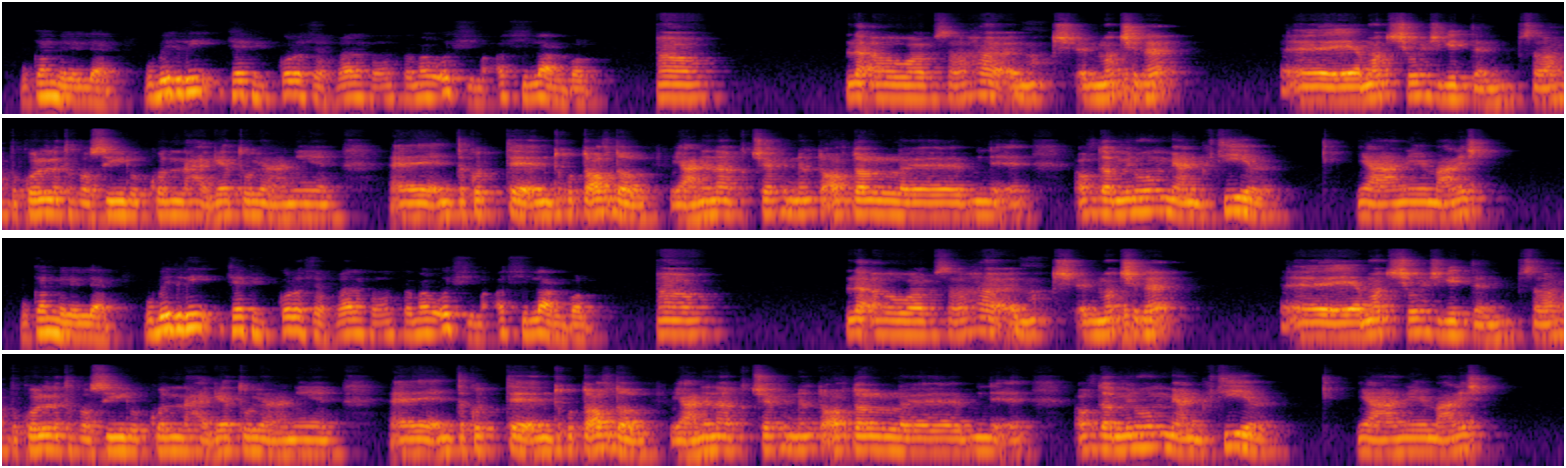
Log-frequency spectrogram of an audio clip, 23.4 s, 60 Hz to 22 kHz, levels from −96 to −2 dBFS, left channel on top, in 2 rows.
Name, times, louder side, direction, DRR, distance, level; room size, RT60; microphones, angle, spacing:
voice 1, 0.1-4.4 7.5-7.7 8.4-8.7 22.7-22.8, right 2 dB, 75° right, 5 dB, 1.0 m, -28 dB
voice 2, 4.9-5.3 6.3-8.7 9.6-21.3 21.9-22.8, equal, 10° left, 1 dB, 1.8 m, -27 dB
9.8 x 6.1 x 5.0 m, 0.38 s
head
